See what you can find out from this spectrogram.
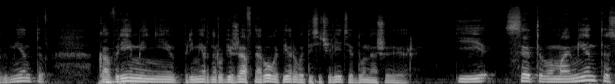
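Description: The audio contains a time-stretched section from 1.88 to 3.88 s, where the pace jumps to about 1.71 times normal and sounds rushed, with pitch unchanged. The likely cause is software shortening that span by dropping short pieces. A spectrogram shows events squeezed closer in time at the same frequencies, and the waveform's envelope looks denser there.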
